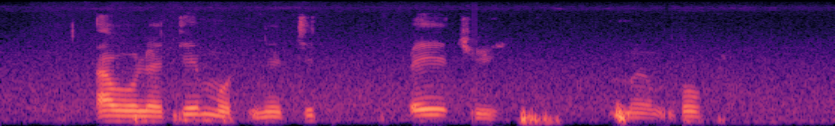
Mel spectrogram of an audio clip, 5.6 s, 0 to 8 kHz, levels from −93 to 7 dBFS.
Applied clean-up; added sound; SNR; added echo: none; Wind; 20 dB; none.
